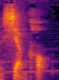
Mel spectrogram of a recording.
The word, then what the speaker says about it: 向滈: 它不管是从音韵来说，还是从意思来说，我觉得它应该读成向号。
